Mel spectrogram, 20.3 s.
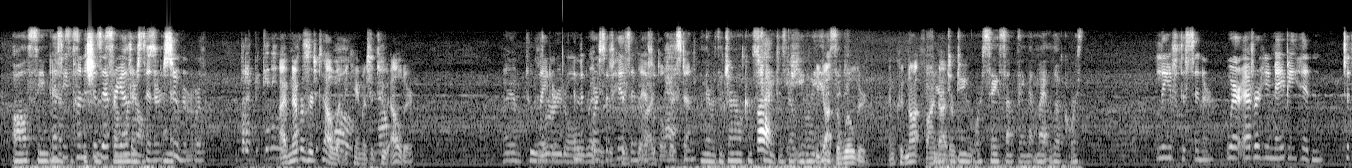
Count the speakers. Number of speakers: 5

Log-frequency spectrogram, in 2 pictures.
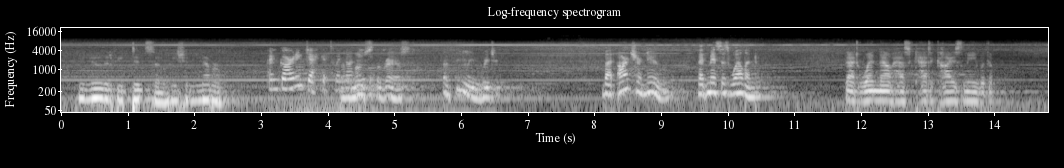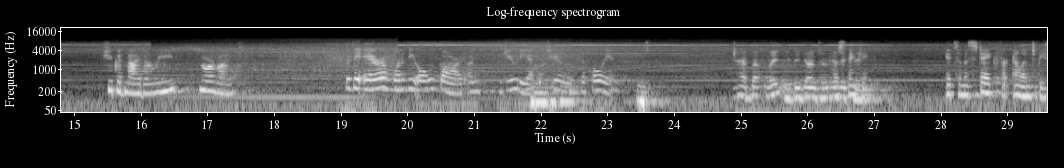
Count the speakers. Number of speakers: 6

